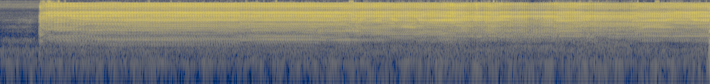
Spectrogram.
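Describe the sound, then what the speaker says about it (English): A new electric toothbrush switches on with a sudden start and then buzzes steadily and loudly, close up, running continuously for about nine seconds with no one speaking. "And this is a new toothbrush I use."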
